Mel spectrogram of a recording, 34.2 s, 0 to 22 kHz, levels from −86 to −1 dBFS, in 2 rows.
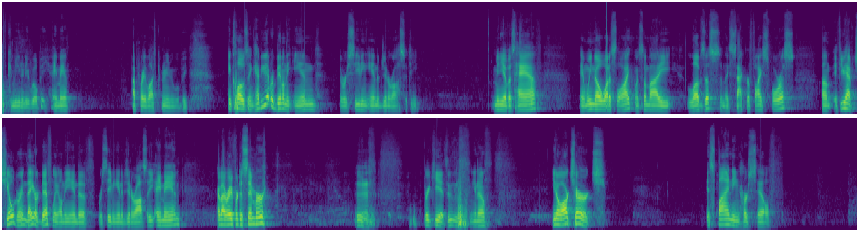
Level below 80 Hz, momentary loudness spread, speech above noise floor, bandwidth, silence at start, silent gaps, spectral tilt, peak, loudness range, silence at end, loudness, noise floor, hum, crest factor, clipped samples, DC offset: -82 dBFS; 16 LU; 46 dB; 16.5 kHz; 0 s; none; -5.5 dB/octave; -4 dBFS; 10 LU; 1.75 s; -25 LUFS; -71 dBFS; none; 22 dB; under 0.1%; under 0.1%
